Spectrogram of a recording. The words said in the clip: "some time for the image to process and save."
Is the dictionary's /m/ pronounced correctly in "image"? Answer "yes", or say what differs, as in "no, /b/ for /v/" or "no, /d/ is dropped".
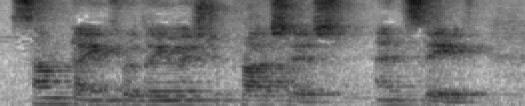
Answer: no, /m/ is dropped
